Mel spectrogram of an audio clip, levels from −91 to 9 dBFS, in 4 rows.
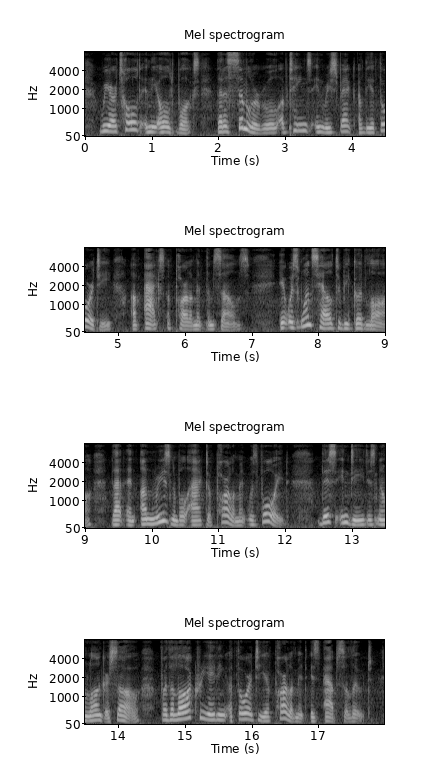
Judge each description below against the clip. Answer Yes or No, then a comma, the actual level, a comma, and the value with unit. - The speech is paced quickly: No, average, 175 wpm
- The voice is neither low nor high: Yes, medium, 165 Hz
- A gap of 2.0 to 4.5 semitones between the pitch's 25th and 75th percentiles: No, average, 4.9 semitones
